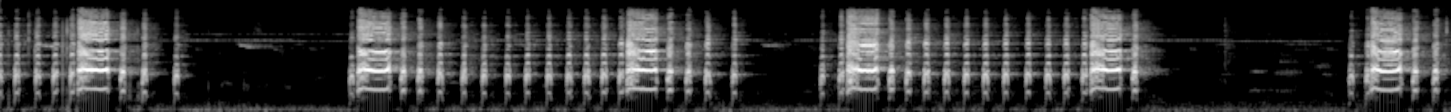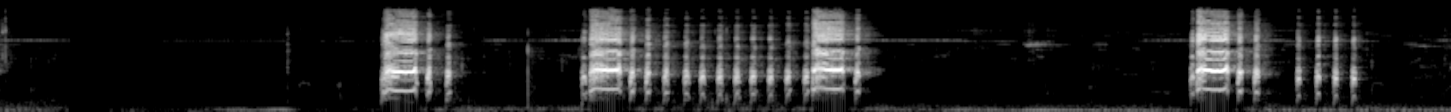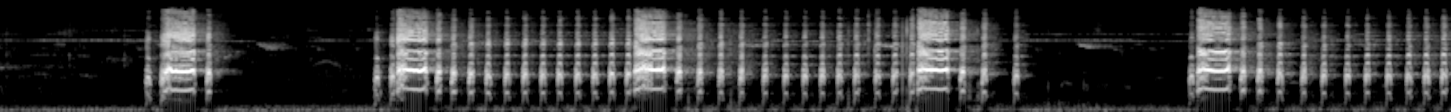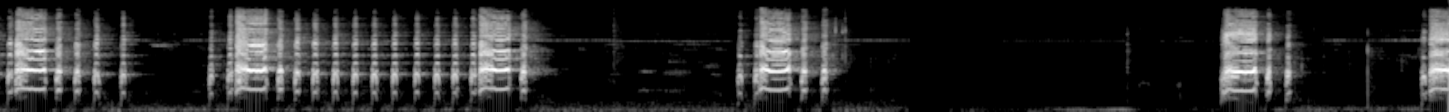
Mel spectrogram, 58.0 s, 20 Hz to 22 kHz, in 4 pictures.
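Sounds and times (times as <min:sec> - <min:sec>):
hen cackling calls: 0:00.0 - 0:11.7, 0:12.8 - 0:14.6, 0:18.3 - 0:19.3, 0:20.2 - 0:23.4, 0:25.9 - 0:28.3, 0:30.4 - 0:31.5, 0:32.6 - 0:39.4, 0:40.7 - 0:49.2, 0:49.9 - 0:52.0, 0:55.7 - 0:56.7, 0:57.6 - 0:58.0.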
